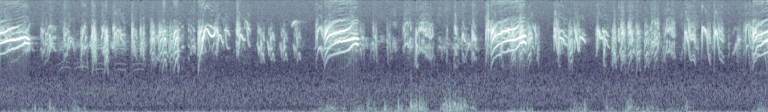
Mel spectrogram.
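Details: Hooded siskins, several birds, singing in the wild. Continuous high, fast twitter of chips mixed with bright rising and falling whistled phrases, with a soft low rumble beneath.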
